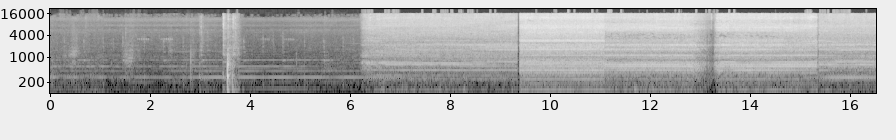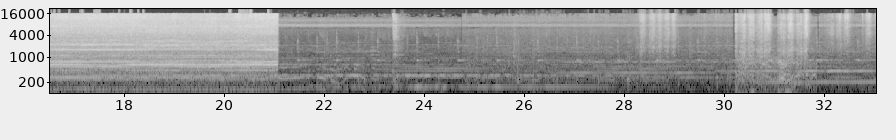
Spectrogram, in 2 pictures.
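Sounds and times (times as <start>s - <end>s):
handheld power tool running: 6.2s - 21.1s.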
